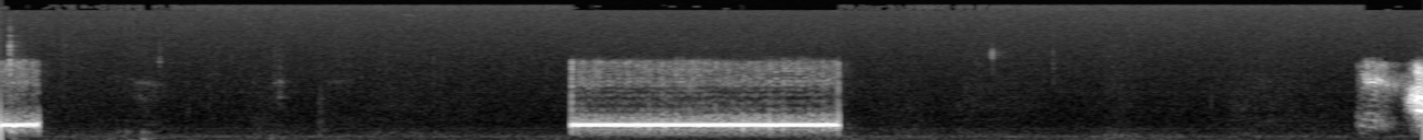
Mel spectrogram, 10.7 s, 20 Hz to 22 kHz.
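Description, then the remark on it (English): A phone line ringing back as the caller phones a guest: a steady electronic tone buzzes for about two seconds, falls silent for around four, then starts again, clear with no one speaking. “I'm going to call him in 5 minutes, so I'm going to give him a ring-a-ding-ding.”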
